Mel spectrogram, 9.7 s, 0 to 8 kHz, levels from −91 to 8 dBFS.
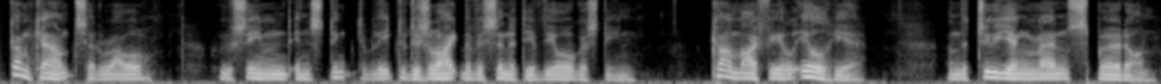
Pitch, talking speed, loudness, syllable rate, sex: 125 Hz, 160 wpm, -17 LUFS, 5.4 syllables/s, male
